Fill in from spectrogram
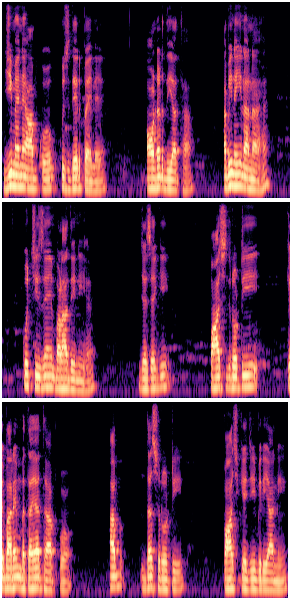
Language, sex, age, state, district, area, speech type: Urdu, male, 30-45, Delhi, South Delhi, rural, spontaneous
